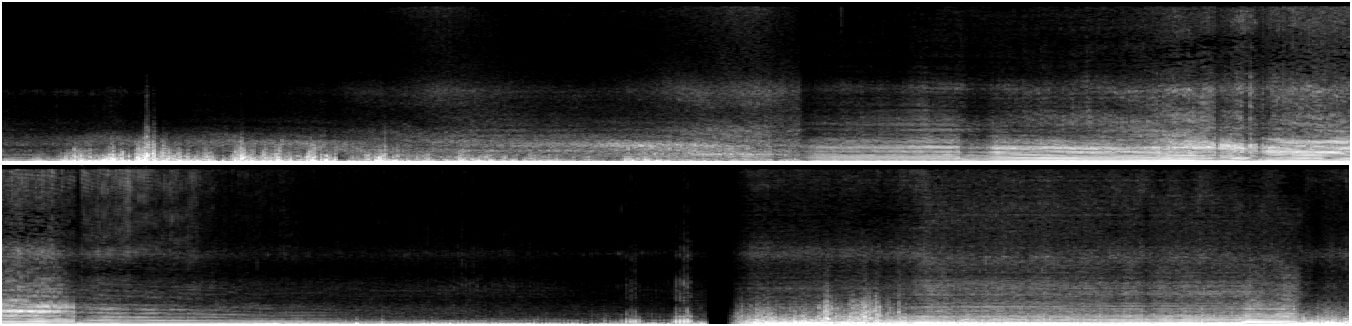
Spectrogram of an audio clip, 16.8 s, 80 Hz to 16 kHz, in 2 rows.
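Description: Viar Cross X 200 ES dirt bike's single-cylinder engine, fitted with a GP7 aftermarket exhaust, accelerating up and passing by, its pitch rising then falling about halfway through. After a brief break the engine runs steadily as heard from on the bike while riding, and revs up just before the end.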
